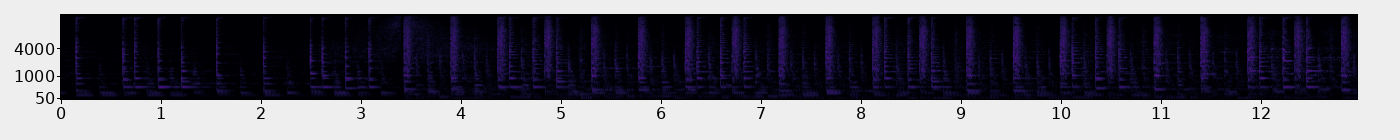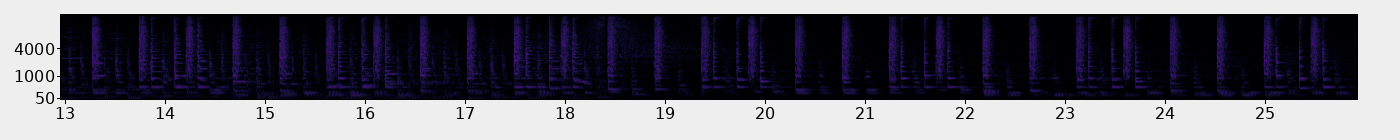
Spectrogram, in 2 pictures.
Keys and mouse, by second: 0.0-2.6 typing, 3.3 Tab, 5.7 KP_1, 6.0 ctrl+s, 6.8 z, 8.2-10.2 typing, 10.6 Tab, 11.2 b, 13.3 b, 14.2-16.6 middle drag, 19.6 middle click.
